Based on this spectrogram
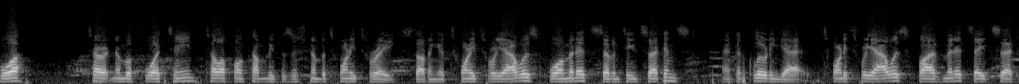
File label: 911 Call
